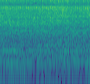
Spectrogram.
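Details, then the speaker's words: Suzuki APV (Mega Carry), rarely serviced, that shook, coughed and lacked power: after service and part replacement, a short even rev with steady hum, no stumble or shake, rpm settled, running normally. "hai oke seperti baja ini sudah rpm nya sudah tenang Bro udah normal suaranya"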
